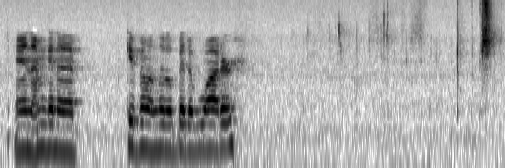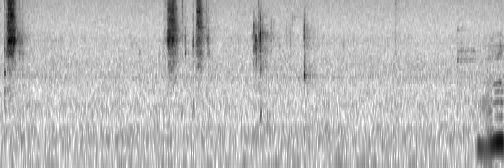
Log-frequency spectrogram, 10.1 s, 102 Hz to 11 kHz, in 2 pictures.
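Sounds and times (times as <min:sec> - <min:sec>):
spray bottle squirts: 0:04.7 - 0:05.3, 0:06.7 - 0:07.8.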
